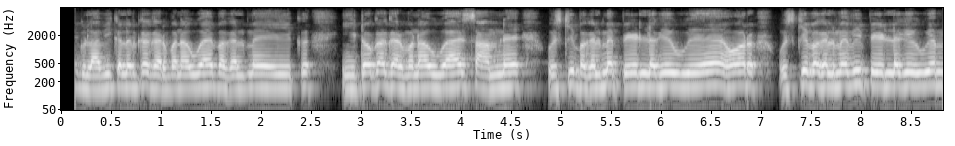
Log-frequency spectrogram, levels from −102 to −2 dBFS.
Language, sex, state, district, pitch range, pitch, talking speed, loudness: Hindi, male, Jharkhand, Sahebganj, 145-155 Hz, 150 Hz, 215 wpm, -17 LUFS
